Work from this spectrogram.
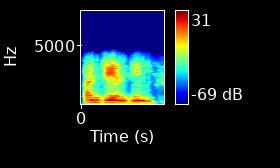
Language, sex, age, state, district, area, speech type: Dogri, female, 30-45, Jammu and Kashmir, Reasi, rural, conversation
